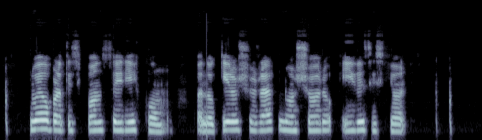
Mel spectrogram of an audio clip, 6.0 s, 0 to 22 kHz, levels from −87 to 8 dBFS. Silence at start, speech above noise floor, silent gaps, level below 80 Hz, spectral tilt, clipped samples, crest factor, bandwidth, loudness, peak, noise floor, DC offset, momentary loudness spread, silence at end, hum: 0.4 s; 21 dB; none; -66 dBFS; -4.5 dB/octave; under 0.1%; 16 dB; 7.8 kHz; -16 LUFS; -2 dBFS; -37 dBFS; under 0.1%; 15 LU; 0.95 s; none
